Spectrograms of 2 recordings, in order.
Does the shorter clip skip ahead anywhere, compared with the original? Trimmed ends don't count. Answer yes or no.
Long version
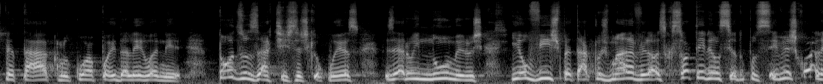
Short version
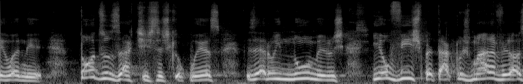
no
